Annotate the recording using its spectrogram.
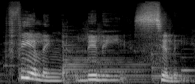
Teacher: when you're thinking about an L sound it's clear it's bright it's light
